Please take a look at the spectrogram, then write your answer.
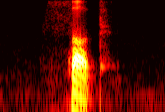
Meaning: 1. amber 2. black amber, jet
- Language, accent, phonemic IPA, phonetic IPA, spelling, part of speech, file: Armenian, Eastern Armenian, /sɑtʰ/, [sɑtʰ], սաթ, noun, Hy-սաթ.ogg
